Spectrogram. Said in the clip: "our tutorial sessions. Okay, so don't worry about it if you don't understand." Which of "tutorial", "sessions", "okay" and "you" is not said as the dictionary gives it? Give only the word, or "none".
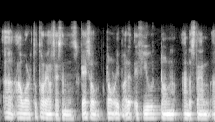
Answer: sessions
